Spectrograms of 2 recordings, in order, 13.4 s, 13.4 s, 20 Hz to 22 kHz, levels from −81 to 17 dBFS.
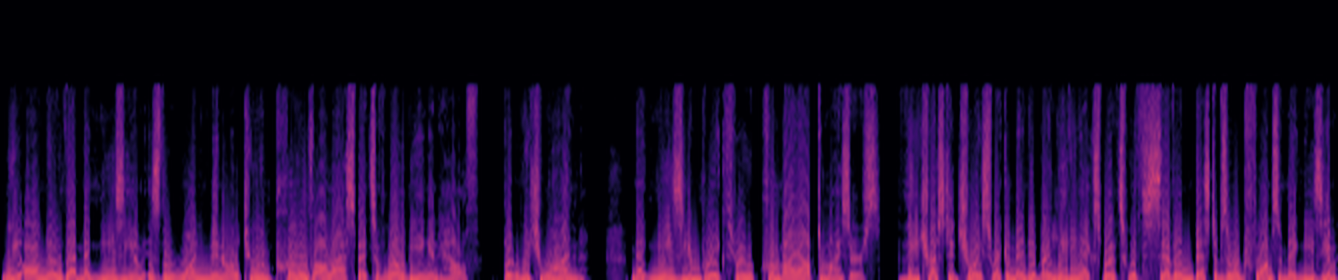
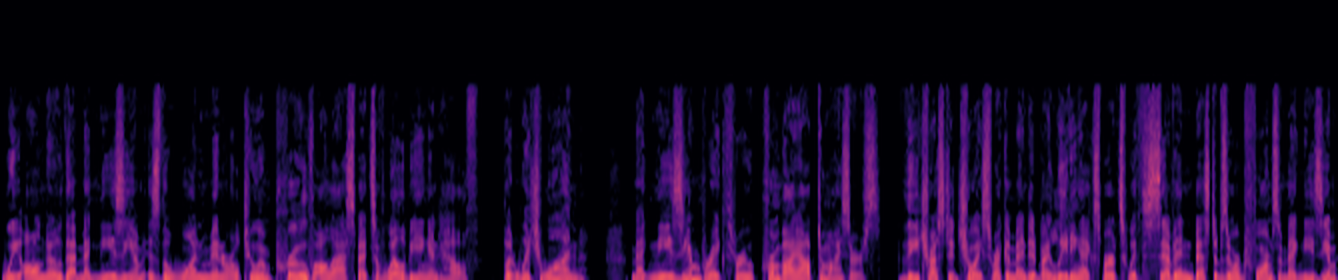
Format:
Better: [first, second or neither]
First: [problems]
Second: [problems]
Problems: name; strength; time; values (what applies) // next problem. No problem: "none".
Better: second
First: distortion; heavy; 8 dB below the speech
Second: none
